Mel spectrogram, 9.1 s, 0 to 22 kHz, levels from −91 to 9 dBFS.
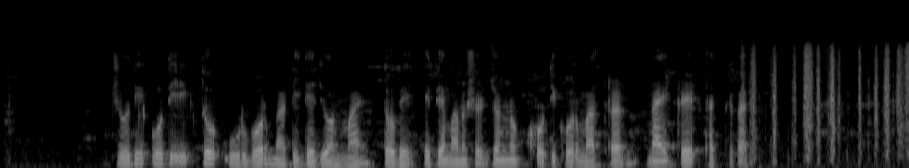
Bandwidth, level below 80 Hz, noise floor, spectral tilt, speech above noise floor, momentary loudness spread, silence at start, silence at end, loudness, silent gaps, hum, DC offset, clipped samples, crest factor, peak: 7.4 kHz; -62 dBFS; -83 dBFS; -6.5 dB/octave; 42 dB; 10 LU; 1.15 s; 0 s; -42 LUFS; none; none; under 0.1%; under 0.1%; 20 dB; -22 dBFS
